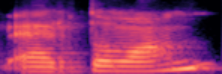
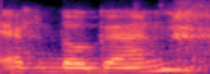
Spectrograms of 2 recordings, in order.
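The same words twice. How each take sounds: First: The g is soft, barely pronounced. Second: The g is pronounced as a hard g. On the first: The speaker calls it right. "We say the G, soft G" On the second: The speaker calls it wrong. "We don't say Erdogan"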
